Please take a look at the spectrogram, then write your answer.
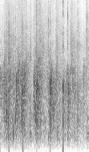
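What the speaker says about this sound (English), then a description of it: "Let's give another round of applause to Mr." Wedding guests give the newlyweds, Mr. and Mrs. Rice, a brief, close burst of clapping.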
